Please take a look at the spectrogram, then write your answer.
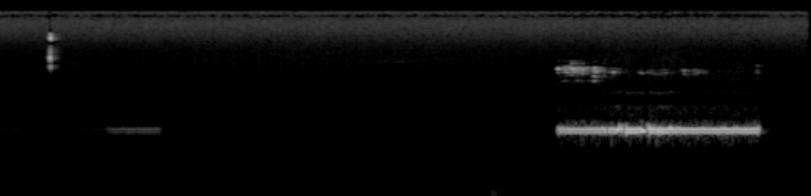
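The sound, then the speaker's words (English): An outgoing phone call to a sibling rings unanswered: a soft click and a brief faint beep, then one loud, steady ringback tone lasting about two seconds, with no voices. “Let's make a quick call to a sibling of mine and discuss this.”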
